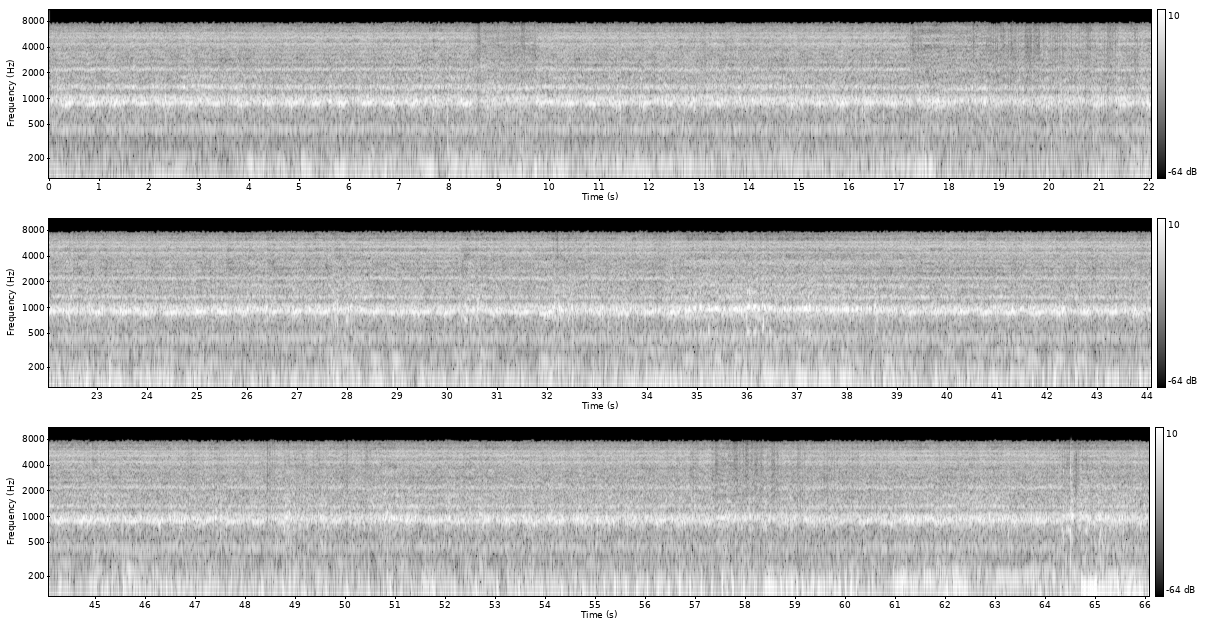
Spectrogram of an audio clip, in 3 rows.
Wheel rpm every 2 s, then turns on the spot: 110, 110, 120, 120, 120, 110, 110, 120, 110, 110, 110, 110, 120, 110, 110, 120, 110, 110, 110, 120, 120, 120, 120, 120, 110, 110, 110, 120, 120, 120, 110, 110, 120.
none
